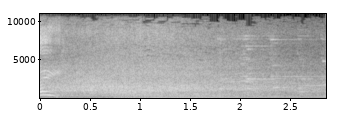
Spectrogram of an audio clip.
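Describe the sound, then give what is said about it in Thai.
A steady, low engine drone rumbles continuously throughout, like a vehicle being driven, with a faint rising tone at the very start and no break in the loud, even hum. “จากนั้นก็ได้มีเสียงปิดประตูดังปังและเสียงเครื่องยนต์ก็ได้คำรามขึ้น เครื่องยนต์นั้นได้ส่งเสียงดังตลอดทั้งทาง”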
